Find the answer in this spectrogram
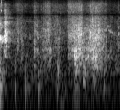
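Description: Indistinct voices mixed with animal sounds, in short irregular noisy bursts, loudest at the very start.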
